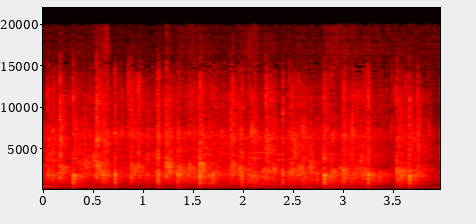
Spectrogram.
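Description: A church congregation applauds, many hands clapping in a dense, lively patter that holds steady from start to finish with no speech on top.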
